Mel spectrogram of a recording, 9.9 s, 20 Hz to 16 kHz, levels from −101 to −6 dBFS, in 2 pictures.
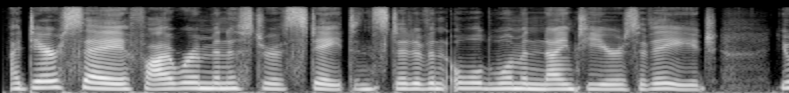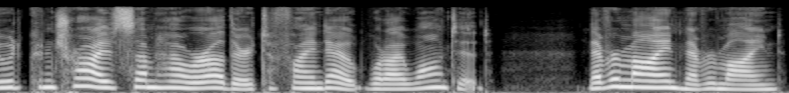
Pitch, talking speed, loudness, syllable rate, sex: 215 Hz, 215 wpm, -19 LUFS, 5.9 syllables/s, female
